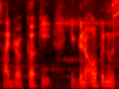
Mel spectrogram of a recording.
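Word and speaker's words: Hydrocity: Hydro Cookie? More like Hydro Kitty. No, it's not Hydro Kitty, it's Hydro Cookie.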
